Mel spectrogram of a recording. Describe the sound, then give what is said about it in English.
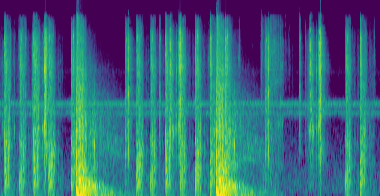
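Machine gun fire rattles out in irregular bursts of sharp, loud shots, with two heavier, booming blasts standing out among many quicker cracks, and no voices. “Machine gun.”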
